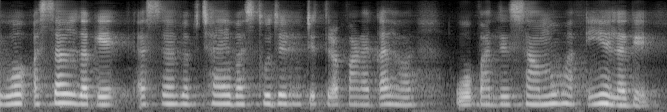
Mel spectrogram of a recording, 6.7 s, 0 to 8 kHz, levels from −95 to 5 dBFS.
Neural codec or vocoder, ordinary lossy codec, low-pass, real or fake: codec, 16 kHz, about 1 kbps, DyCAST, with the encoder's durations; none; none; fake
